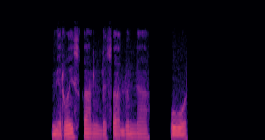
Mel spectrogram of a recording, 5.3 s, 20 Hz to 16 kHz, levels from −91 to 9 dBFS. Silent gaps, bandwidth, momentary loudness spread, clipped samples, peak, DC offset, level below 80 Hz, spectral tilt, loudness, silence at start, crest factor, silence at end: 1.60-1.64 s, 2.99-3.39 s; 8 kHz; 9 LU; under 0.1%; -22 dBFS; under 0.1%; -66 dBFS; -6.5 dB/octave; -38 LUFS; 1.05 s; 18 dB; 1.6 s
